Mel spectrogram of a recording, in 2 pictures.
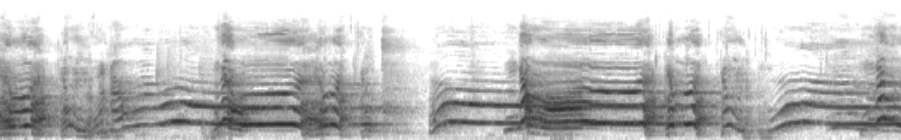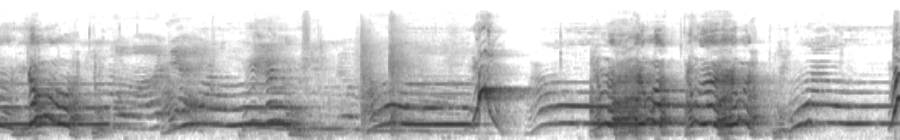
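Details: Middle, a three-year-old female Samoyed, howling on her birthday alongside a person singing: repeated rising, wavering howls in bursts of a few seconds, with voices mixed in.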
